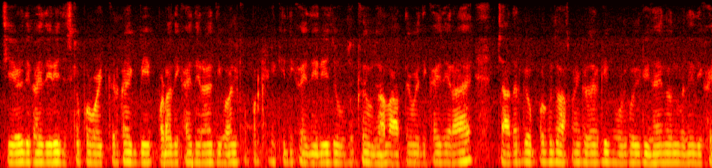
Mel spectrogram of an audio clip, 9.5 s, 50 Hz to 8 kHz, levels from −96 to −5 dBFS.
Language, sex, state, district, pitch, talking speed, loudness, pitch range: Hindi, male, Bihar, Sitamarhi, 120 Hz, 315 wpm, -35 LUFS, 115-120 Hz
